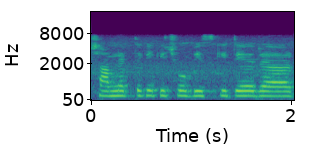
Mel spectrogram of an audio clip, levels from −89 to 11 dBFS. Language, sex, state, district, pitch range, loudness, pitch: Bengali, female, West Bengal, Paschim Medinipur, 215-225 Hz, -14 LUFS, 220 Hz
